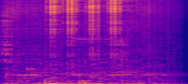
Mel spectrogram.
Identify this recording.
Mouse clicks slowed down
